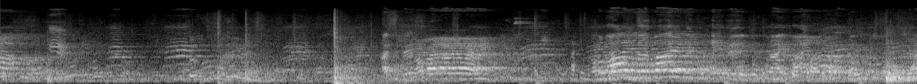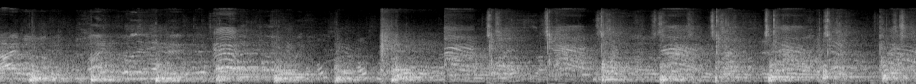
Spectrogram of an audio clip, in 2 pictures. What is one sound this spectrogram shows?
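Young spectators shout and cheer in an echoing hall.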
